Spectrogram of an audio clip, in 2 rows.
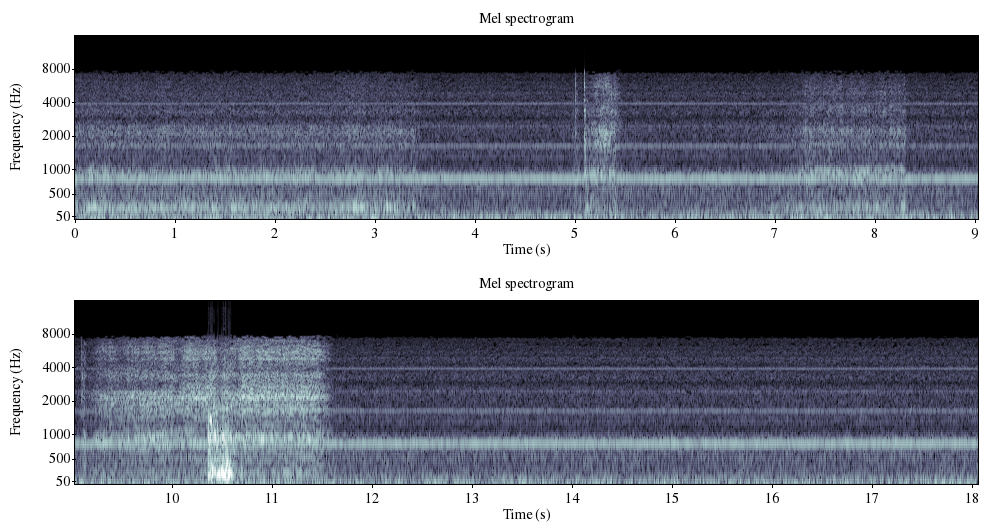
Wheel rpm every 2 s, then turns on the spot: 20, 10, 10, 10, 30, 50, 0, 0, 0.
0-4 6-8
